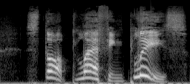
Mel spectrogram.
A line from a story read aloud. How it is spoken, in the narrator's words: cried Zixi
